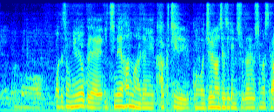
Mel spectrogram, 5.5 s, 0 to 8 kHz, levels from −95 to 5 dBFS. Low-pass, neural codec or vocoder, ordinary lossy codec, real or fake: 7.2 kHz; codec, 32 kHz, 1.9 kbps, SNAC; none; fake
